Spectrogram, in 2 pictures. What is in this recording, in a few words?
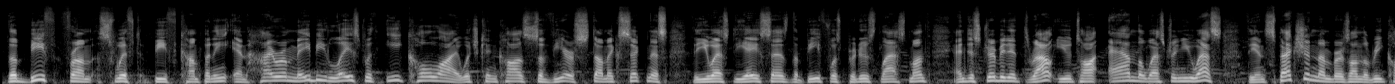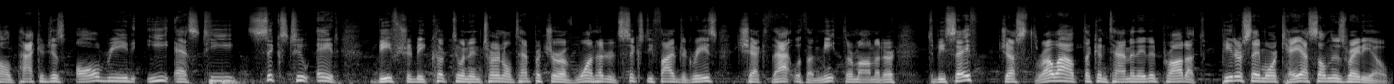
BEEF RECALL VOICE PSA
